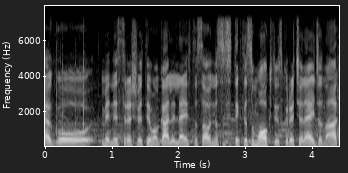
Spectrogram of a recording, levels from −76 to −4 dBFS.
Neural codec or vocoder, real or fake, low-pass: none; real; 7.2 kHz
